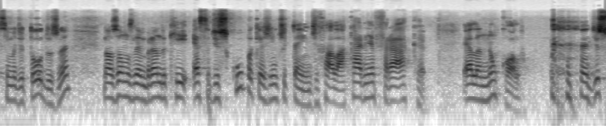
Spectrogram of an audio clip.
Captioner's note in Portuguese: risos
